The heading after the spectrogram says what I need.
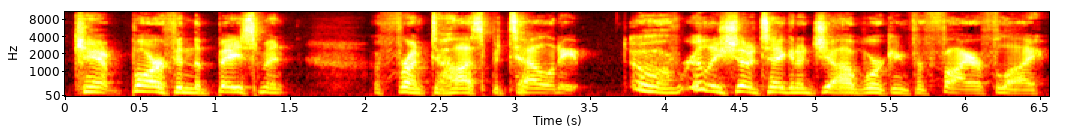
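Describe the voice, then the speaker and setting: A man's voice: a little high, normal speed, creaky, fairly bright tone, breathy edge, pitched above the performer's own voice, heavily acted. A man voicing a drunk, queasy young male henchman, miserable and whiny, breathing heavily and groaning, in a storybook reading.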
